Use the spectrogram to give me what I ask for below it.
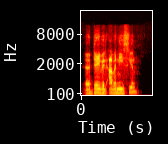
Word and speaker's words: David Avanesian: How do you pronounce the other guy's name? – David Avanesian.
